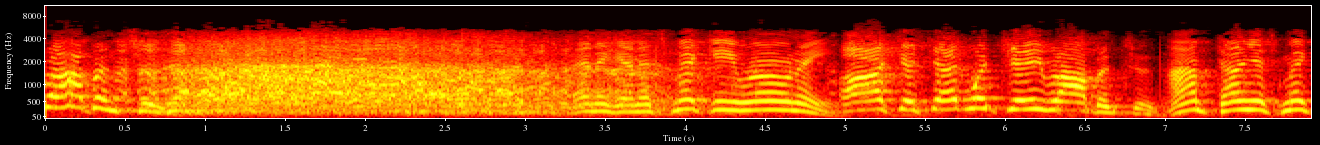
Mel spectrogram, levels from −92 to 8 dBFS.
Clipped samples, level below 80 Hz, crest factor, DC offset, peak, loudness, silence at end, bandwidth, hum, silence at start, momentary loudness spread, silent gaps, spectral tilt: under 0.1%; -60 dBFS; 12 dB; under 0.1%; -4 dBFS; -15 LUFS; 0 s; 5.6 kHz; none; 0 s; 6 LU; none; -8 dB/octave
